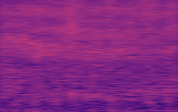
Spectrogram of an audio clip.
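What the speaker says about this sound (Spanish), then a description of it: "Y un helicóptero de la Fuerza Aérea que lo acompaña." An Air Force helicopter flies overhead at Valle Nuevo, Constanza, a loud, continuous rotor roar with dense broadband noise filling the whole moment, no voices.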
